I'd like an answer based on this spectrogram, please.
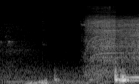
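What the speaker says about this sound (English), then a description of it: "Okay, I'm going to drill 4 more down here." A power drill spins up and bites into a plastic bucket, a rising whine starting partway through the short moment with no one speaking.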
